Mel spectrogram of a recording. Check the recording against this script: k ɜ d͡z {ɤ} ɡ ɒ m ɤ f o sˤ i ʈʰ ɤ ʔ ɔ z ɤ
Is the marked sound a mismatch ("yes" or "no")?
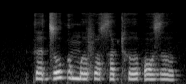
yes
